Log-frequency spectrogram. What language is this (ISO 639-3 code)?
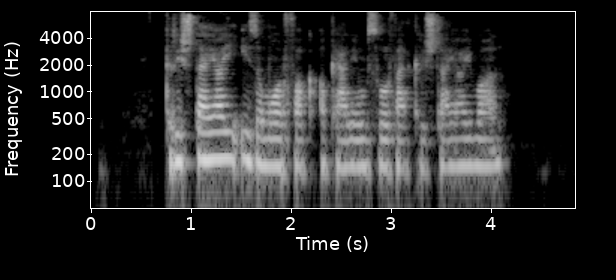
hun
